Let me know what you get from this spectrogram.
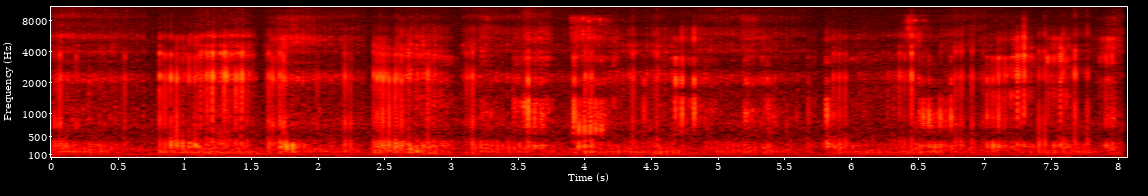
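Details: Two domestic cats purring, a rasping rumble rising and falling in breath cycles about every second, with occasional louder, brighter exhalation bursts.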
